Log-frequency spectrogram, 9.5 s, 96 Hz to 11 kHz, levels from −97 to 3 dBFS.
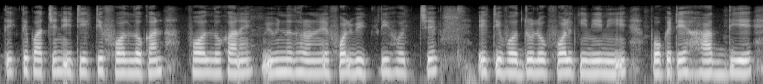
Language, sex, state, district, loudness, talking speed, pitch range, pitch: Bengali, female, West Bengal, North 24 Parganas, -15 LUFS, 130 wpm, 180-190 Hz, 185 Hz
